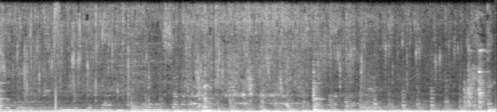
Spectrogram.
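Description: Cumin seeds sizzling steadily in hot oil in a pot, stirred with a wooden spoon. Background music with a steady bass line plays underneath.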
